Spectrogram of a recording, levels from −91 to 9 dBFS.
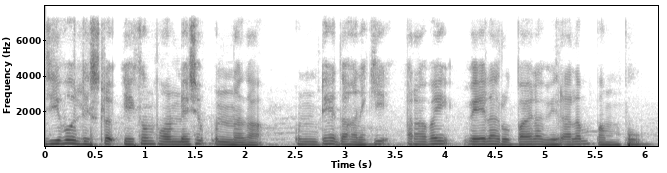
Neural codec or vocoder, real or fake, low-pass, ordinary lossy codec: codec, 16 kHz, 6 kbps, DAC; fake; 7.2 kHz; none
